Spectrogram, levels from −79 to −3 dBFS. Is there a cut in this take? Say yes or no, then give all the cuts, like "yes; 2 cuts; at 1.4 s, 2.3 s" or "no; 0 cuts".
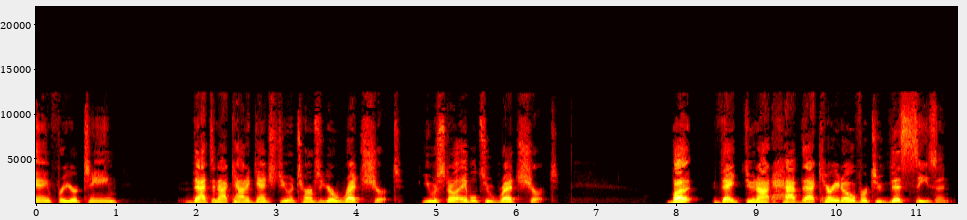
no; 0 cuts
